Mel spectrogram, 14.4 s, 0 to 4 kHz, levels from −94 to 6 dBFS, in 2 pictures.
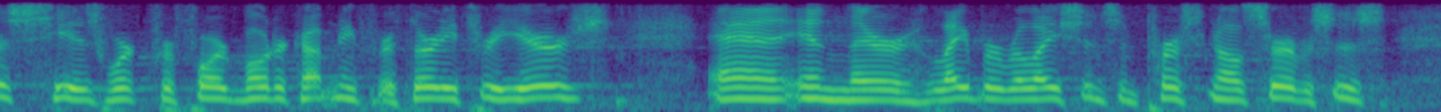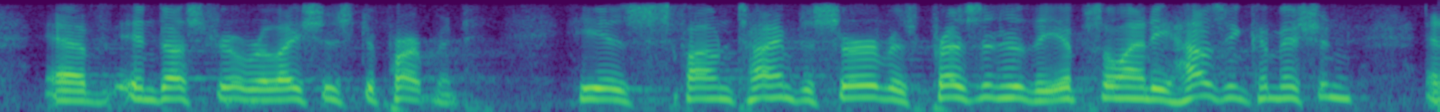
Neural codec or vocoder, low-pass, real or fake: none; 3.6 kHz; real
